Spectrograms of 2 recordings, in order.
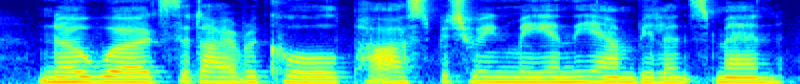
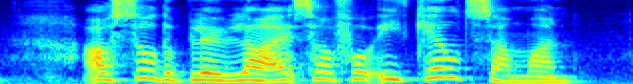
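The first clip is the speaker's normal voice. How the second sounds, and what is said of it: Cockney accent. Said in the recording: “he said in a Cockney accent.”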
